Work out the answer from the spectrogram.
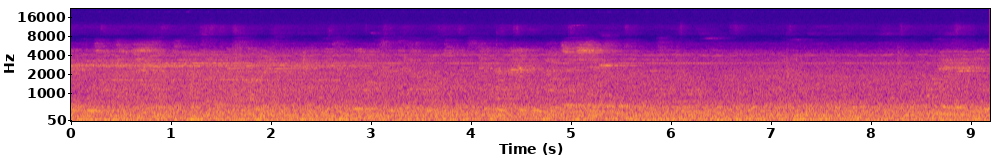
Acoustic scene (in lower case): subway station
